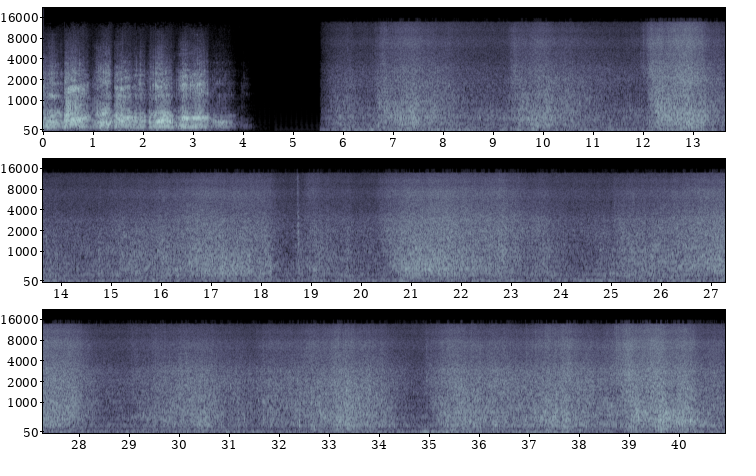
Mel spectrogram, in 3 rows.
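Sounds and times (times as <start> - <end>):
ocean waves breaking: 29.2 - 40.9.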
